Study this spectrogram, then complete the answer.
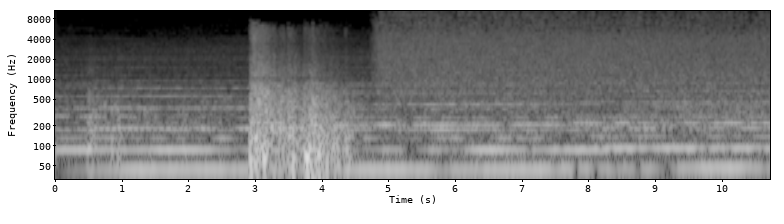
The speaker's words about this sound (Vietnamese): Trời mưa ngập nước thế này, vị sa môn đó chắc đã bị nước lụt nhận chìm.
